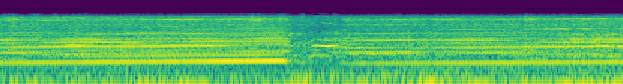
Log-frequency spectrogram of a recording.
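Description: Rally car engine running hard at high revs, with a short break about halfway through like a gear change before it pulls again.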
